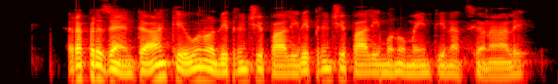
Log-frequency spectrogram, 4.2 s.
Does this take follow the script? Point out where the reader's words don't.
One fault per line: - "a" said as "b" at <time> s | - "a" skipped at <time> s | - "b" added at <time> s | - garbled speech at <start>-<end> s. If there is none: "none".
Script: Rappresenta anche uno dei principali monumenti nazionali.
- "dei principali" added at 2.2 s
